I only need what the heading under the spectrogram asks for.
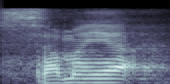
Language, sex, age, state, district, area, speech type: Kannada, male, 60+, Karnataka, Bidar, urban, read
